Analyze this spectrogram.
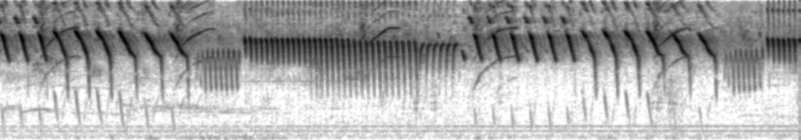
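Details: An excited canary repeats runs of loud falling whistles, then a sustained rapid trill of over two seconds, another run of descending sweeps, and a short buzzy rattle with a fresh trill at the end.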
